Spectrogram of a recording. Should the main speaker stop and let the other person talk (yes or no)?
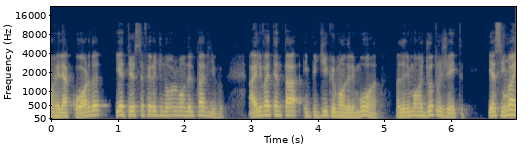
no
